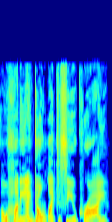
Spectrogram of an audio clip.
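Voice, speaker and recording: A woman's voice: high voice, expressive, normal speed, sharp tone, pitched above the performer's own voice. A woman voicing a crude, tough robber girl who swears and makes threats with her knife. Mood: tough, teasing.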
